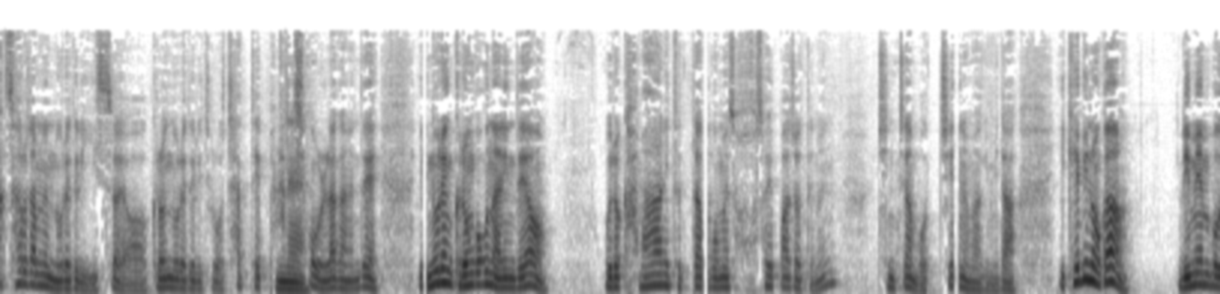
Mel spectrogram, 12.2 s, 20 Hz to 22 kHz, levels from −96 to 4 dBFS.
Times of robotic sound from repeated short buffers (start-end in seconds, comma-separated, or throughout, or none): none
